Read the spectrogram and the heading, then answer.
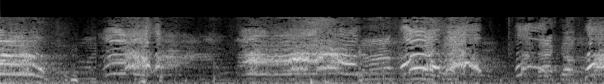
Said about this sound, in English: He sure sounds like he better be being tased for as much as he's screaming here.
